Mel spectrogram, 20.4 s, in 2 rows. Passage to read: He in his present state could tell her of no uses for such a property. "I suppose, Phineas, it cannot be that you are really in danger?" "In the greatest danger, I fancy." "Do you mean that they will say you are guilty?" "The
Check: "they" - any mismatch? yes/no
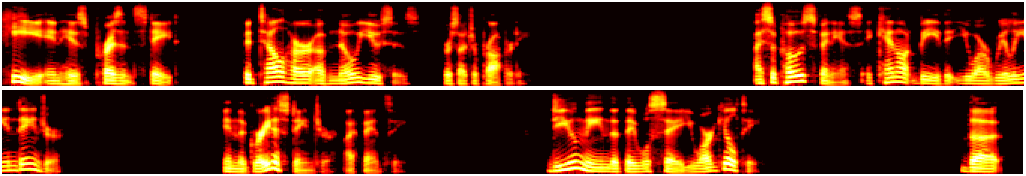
no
